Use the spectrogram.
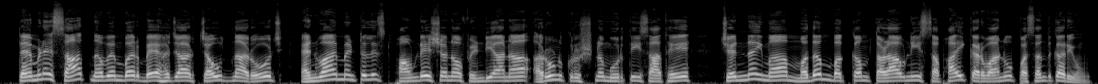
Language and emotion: Gujarati, neutral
